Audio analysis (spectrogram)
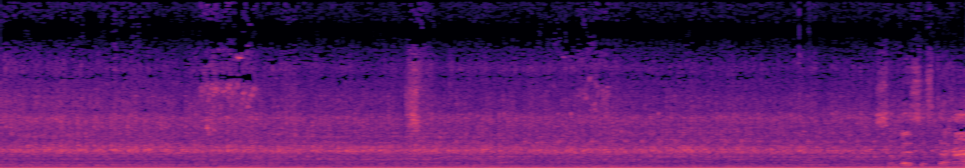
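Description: An engine-driven machine runs while slewing left to right after its slew motor was repaired, giving a loud, constant, close diesel-like rumble and idle throughout with no break.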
